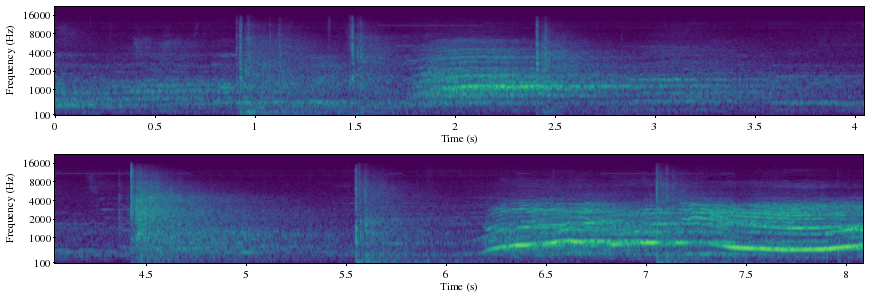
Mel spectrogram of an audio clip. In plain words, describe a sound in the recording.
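A volleyball is struck with sharp slaps that echo in a large hall.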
